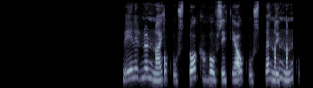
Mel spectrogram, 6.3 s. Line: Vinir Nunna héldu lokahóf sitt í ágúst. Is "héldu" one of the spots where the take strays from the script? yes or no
yes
